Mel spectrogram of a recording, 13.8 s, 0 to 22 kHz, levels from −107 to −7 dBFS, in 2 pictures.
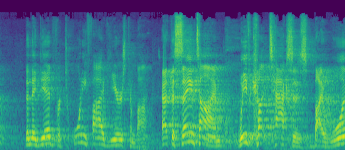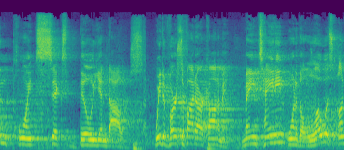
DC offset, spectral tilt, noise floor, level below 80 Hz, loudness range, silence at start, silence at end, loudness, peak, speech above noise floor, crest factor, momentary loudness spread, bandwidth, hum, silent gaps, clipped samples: under 0.1%; -2.5 dB/octave; -41 dBFS; -46 dBFS; 2 LU; 0 s; 0 s; -18 LUFS; -2 dBFS; 23 dB; 16 dB; 11 LU; 15.5 kHz; none; none; under 0.1%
